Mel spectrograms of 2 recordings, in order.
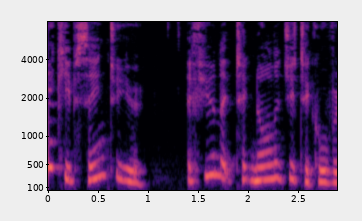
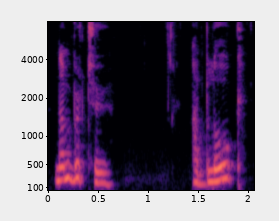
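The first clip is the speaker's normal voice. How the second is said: ordinary delivery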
